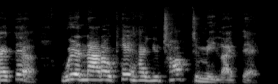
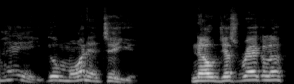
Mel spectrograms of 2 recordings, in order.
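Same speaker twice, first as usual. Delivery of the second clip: normal talking voice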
